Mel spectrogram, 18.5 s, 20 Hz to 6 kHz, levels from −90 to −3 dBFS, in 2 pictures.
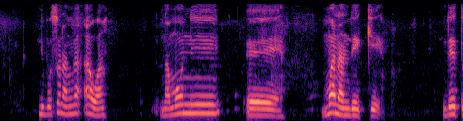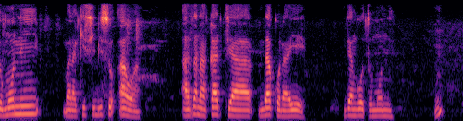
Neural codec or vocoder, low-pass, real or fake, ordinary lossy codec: none; 5.4 kHz; real; MP3, 48 kbps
